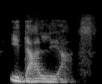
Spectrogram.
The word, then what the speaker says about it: Idalia: Idalia? Idalia, like Italia, but with a D, right?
